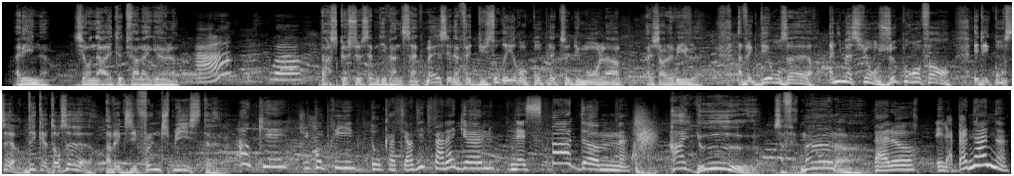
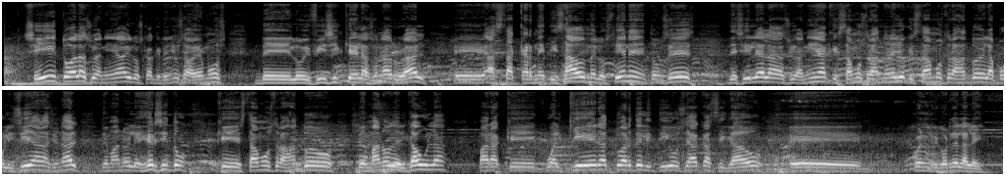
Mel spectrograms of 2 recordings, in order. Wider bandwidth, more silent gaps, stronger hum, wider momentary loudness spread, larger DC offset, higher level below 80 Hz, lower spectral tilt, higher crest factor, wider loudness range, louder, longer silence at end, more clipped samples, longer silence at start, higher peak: about the same, over 20 kHz vs over 20 kHz; neither; neither; second, 4 LU vs 9 LU; neither; first, -32 dBFS vs -48 dBFS; about the same, -4.5 dB/octave vs -5.5 dB/octave; about the same, 12 dB vs 16 dB; about the same, 1 LU vs 2 LU; about the same, -17 LUFS vs -16 LUFS; about the same, 0 s vs 0 s; neither; about the same, 0.1 s vs 0 s; second, -4 dBFS vs 0 dBFS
